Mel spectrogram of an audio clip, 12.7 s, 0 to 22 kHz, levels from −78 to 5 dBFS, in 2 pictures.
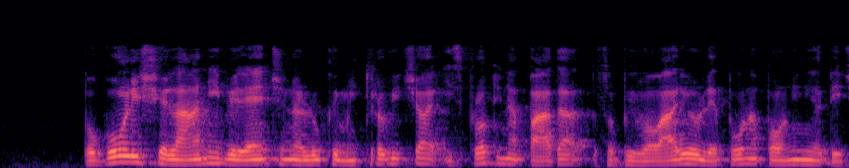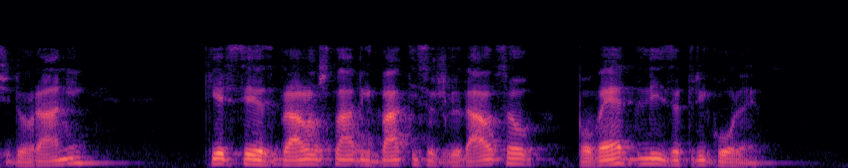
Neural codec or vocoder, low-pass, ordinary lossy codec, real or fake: codec, 16 kHz, 4 kbps, FunCodec, trained on LibriTTS, 50 frames a second; 7.2 kHz; none; fake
